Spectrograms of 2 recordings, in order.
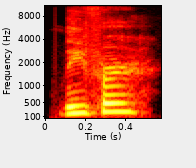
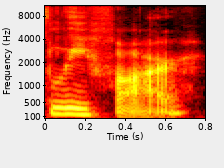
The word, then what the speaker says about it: Leafar: Elhoem Leifer? Am I getting in the right ballpark there? I believe it's Elohim. Elohim. Um, Okay. Elohim Leafar? I believe it's Lifar.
